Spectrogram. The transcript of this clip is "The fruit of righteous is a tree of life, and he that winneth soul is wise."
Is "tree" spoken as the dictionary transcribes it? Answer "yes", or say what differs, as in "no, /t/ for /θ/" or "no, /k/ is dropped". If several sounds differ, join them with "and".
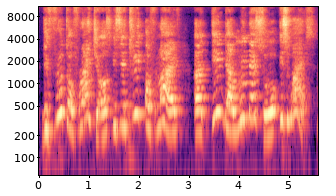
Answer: yes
